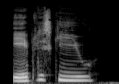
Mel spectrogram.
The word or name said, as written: æbleskive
